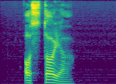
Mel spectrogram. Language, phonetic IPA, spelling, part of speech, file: Polish, [ɔˈstɔja], ostoja, noun, Pl-ostoja.ogg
